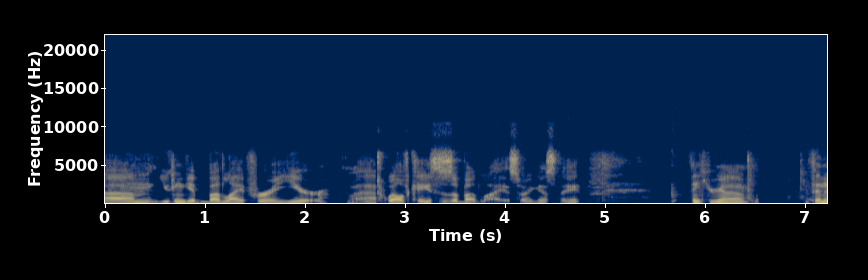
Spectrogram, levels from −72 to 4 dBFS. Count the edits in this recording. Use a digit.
1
